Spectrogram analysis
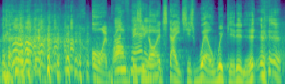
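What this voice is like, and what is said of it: Put-on British accent. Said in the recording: “that was a perfect British person”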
